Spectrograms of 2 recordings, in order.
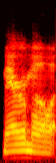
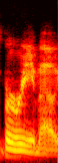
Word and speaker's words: Mimo: Um, and Marimo actually has or Mimo, sorry, I feel like I keep saying it wrong. It's Mimo. Yeah, Mimo. That's how we say it. It's technically a Japanese word.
